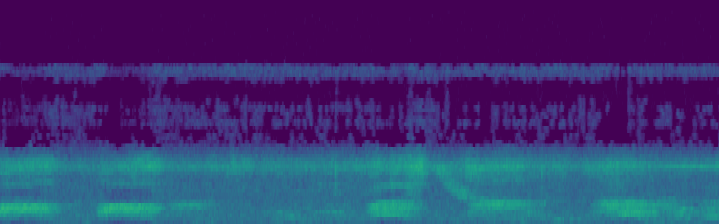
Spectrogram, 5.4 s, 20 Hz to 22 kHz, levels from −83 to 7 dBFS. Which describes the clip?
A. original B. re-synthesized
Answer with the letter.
A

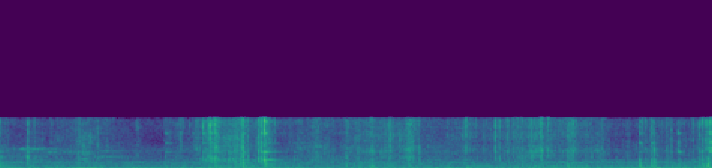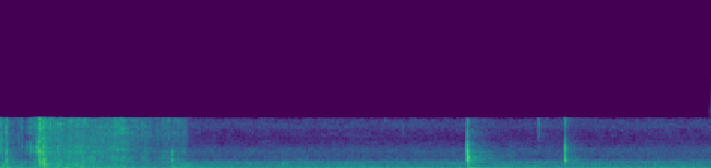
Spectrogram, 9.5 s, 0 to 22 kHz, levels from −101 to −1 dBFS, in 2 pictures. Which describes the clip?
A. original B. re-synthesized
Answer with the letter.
A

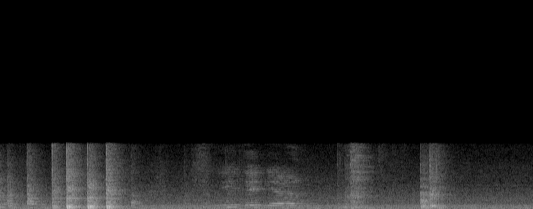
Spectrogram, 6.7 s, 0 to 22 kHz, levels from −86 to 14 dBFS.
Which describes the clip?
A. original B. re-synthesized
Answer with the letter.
A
